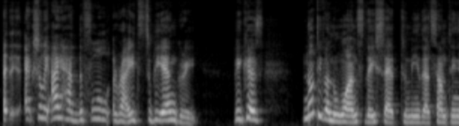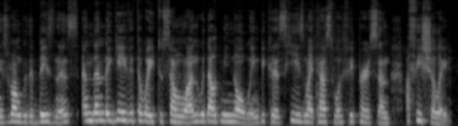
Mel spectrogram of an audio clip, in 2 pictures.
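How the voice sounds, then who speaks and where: A woman's voice: mid-range voice, a little fast. Woman telling her personal story. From Latvia. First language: not English. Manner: earnest, non-native phrasing. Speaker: vlogger telling own story. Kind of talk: personal account to camera, conversational.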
